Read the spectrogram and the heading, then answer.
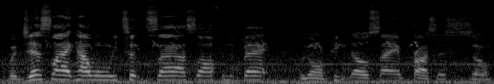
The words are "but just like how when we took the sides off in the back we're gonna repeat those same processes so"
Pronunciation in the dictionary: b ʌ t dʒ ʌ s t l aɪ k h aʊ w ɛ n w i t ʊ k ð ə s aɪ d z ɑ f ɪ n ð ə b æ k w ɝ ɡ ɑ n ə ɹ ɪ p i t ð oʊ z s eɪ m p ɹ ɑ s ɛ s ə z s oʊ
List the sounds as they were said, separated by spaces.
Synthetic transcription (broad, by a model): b ʌ t dʒ ʌ s t l aɪ k h aʊ w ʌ n w i t ʊ k ð ə s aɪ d s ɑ f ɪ n ð ə b æ k w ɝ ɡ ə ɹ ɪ p i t ð oʊ z s eɪ m p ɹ ɑ s ɛ s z s oʊ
